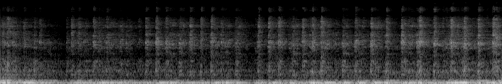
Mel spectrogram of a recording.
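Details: 1968 Ford F250 with rebuilt hopped-up 390 V8, long tube headers, true dual exhaust, after sitting over a year and a half: steady, even low rumble with no misses or knocks; smooth normal idle.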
